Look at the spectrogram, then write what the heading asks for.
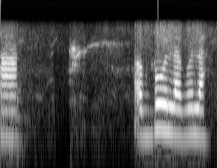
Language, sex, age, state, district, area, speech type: Marathi, female, 18-30, Maharashtra, Sindhudurg, rural, conversation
